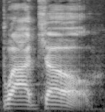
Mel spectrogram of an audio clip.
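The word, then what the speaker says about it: braciole: beef excuse me br it's pronounced bra Joo I'm pot Italian folks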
